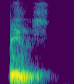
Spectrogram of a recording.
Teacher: the a in amuse is super short just amuse it's not pronounced very uh loud just almost silent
